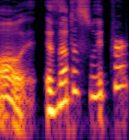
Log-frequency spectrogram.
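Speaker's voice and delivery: put-on German accent, pitched way up. Quoting a TikTok creator to a friend, imitating a German accent. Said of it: "a guy on TikTok who does like a German accent".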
